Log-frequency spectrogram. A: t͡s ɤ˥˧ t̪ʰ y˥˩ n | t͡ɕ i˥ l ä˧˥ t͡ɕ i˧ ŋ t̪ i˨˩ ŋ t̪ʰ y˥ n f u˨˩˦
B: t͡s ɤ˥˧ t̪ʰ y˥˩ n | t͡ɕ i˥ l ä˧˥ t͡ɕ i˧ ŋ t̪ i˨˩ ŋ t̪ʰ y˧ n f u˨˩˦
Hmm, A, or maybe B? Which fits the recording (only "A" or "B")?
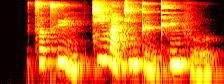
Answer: A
